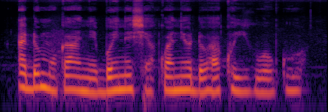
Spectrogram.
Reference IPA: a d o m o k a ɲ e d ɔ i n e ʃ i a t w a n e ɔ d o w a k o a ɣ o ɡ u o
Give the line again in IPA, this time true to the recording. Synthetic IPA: a d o m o k a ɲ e b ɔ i n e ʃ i a k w a n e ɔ d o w a k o i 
